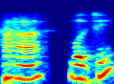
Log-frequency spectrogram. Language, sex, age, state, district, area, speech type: Bengali, male, 45-60, West Bengal, Birbhum, urban, conversation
